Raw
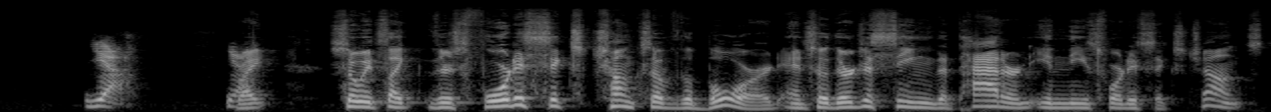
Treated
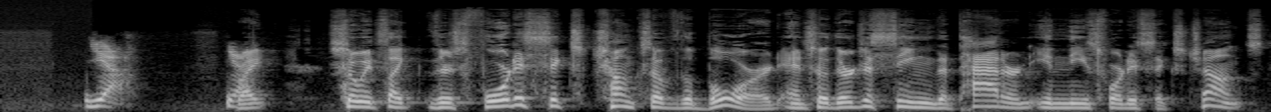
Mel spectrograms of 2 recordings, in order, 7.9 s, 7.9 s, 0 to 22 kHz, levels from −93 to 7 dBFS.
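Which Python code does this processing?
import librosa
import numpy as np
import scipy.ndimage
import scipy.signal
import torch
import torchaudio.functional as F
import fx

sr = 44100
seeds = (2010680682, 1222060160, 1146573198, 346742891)

y = fx.band_squash(x, sr, depth_pct=70)
y = y * 10.0 ** (9.0 / 20.0)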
